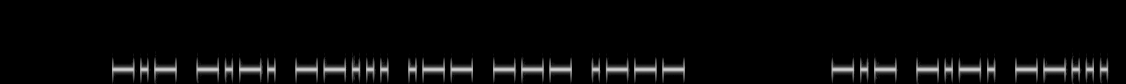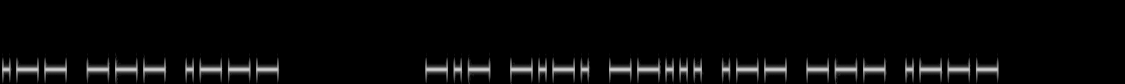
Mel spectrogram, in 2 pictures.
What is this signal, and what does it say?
Morse code, heard as a keyed tone, about 17 wpm, 700 Hz. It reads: KC7WOJ KC7WOJ KC7WOJ
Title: USA Call Signs - 6 Characters - Repeated 3x - 17wpm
